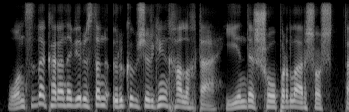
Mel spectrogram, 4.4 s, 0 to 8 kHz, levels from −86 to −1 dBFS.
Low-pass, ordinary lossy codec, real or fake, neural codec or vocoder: 7.2 kHz; none; fake; codec, 16 kHz, about 1 kbps, DyCAST, with the encoder's durations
